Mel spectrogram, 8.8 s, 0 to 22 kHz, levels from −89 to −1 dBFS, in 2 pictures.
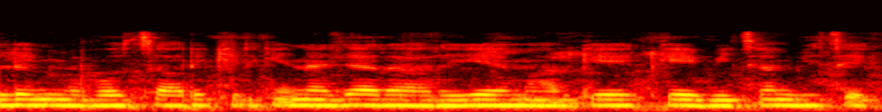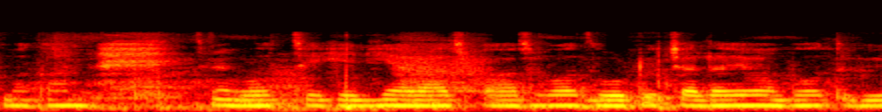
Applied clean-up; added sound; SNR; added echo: none; none; none; none.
